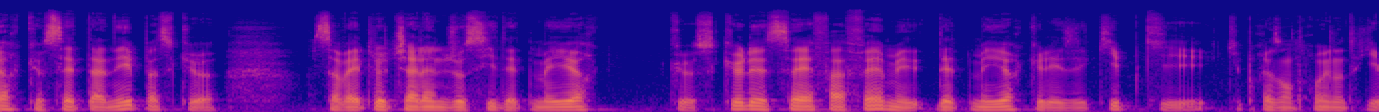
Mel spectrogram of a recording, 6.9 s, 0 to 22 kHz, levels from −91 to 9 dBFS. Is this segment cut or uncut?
uncut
